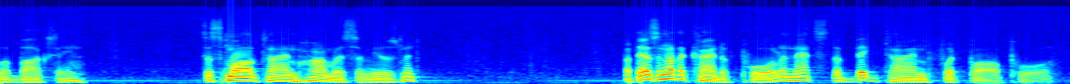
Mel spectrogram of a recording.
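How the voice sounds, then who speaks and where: A confident, unflappable detective in an old radio drama. His deep voice is close and dry, with a wry edge, on a dull lo-fi recording. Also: no room sound. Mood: confident, explanatory. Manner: glib, unflappable, sardonic. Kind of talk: 1950s radio drama narration and dialogue.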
